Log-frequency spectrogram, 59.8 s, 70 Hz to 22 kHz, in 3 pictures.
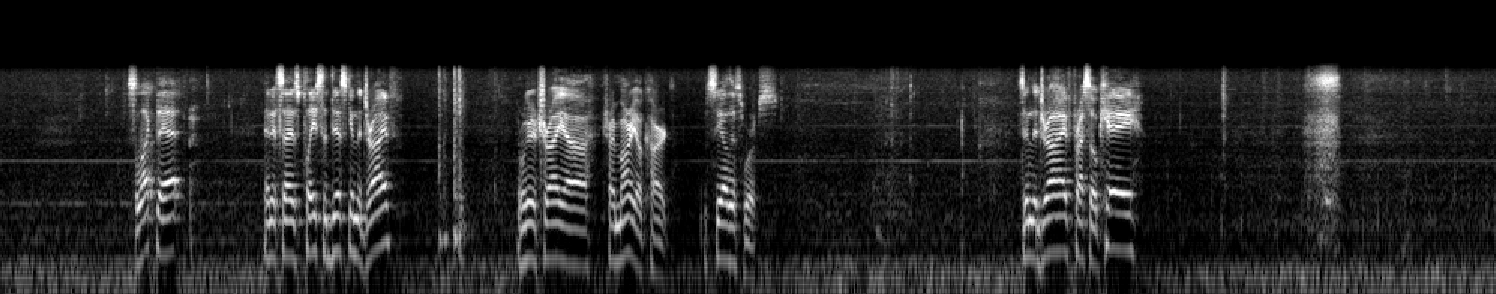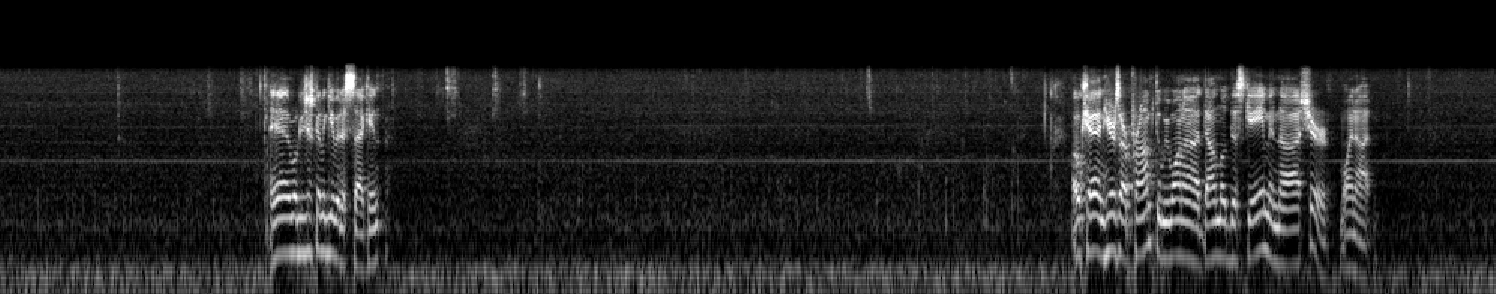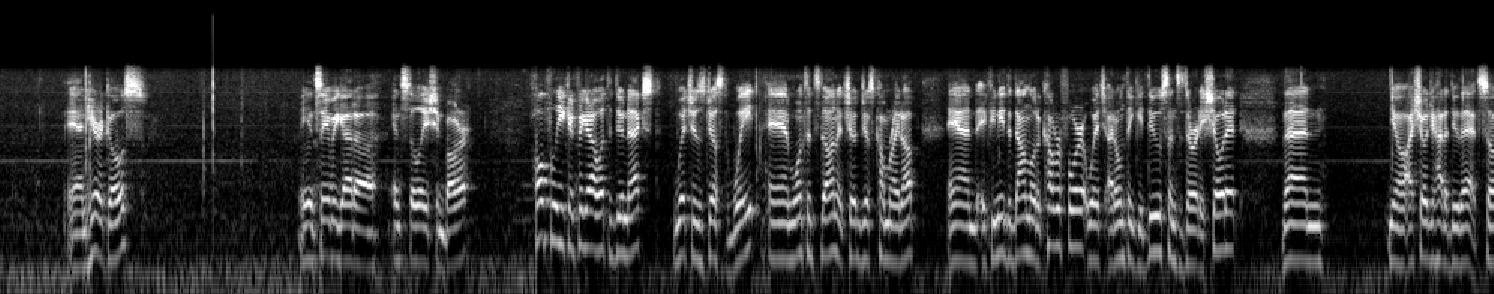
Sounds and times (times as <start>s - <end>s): Speech: 1.7s - 2.7s, 3.5s - 5.4s, 6.9s - 10.4s, 13.6s - 15.3s, 23.4s - 25.2s, 34.2s - 38.3s, 40.8s - 41.9s, 43.9s - 46.2s, 47.0s - 56.4s, 57.0s - 57.6s, 58.4s - 59.8s.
